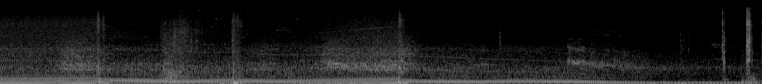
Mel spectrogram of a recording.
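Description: A vehicle engine revs up and down.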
